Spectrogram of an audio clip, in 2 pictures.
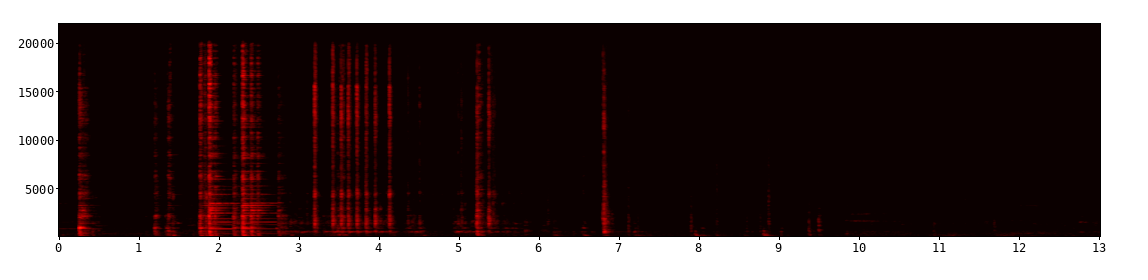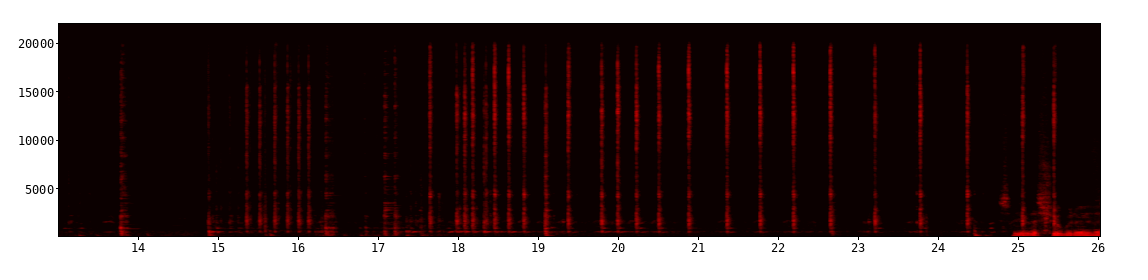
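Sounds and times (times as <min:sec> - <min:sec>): clock ticking: 0:17.5 - 0:26.0.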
